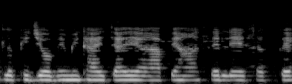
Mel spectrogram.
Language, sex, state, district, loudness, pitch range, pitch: Hindi, female, Chhattisgarh, Korba, -24 LUFS, 200-205 Hz, 205 Hz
